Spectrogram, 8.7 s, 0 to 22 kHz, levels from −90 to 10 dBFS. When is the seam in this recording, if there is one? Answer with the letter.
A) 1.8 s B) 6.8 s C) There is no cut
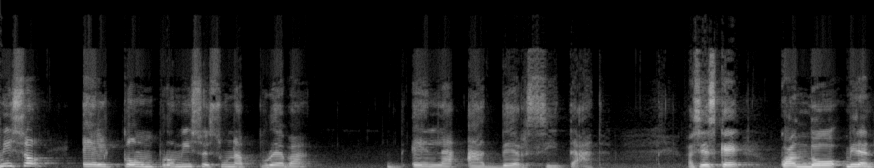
B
